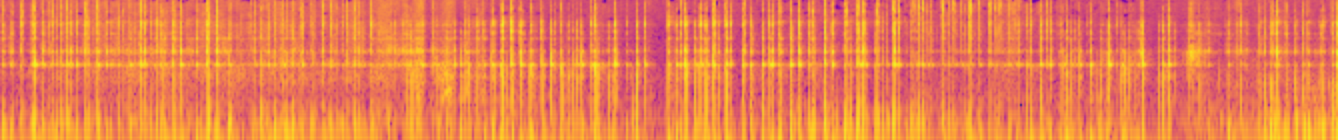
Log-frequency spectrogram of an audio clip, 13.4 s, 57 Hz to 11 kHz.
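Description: A wooden plate is tapped rapidly and continuously with fingernails, producing a dense stream of short, dry clicks and soft low knocks that die away almost instantly. A faint steady tone near 1 kHz runs underneath the tapping throughout.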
